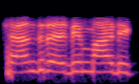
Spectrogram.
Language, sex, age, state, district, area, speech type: Kannada, female, 18-30, Karnataka, Bidar, urban, conversation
